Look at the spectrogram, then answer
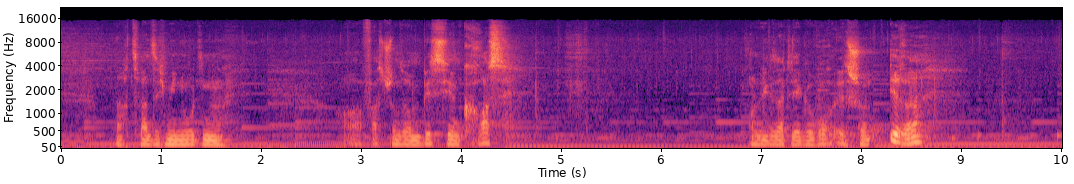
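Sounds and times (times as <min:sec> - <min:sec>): chicken wings sizzling faintly: 0:00.0 - 0:10.0.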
